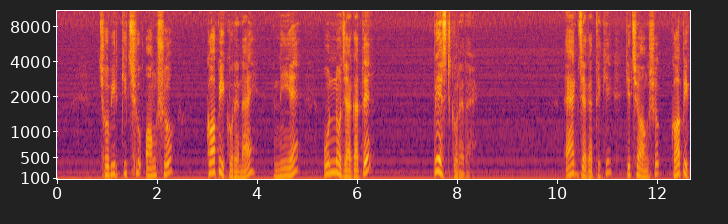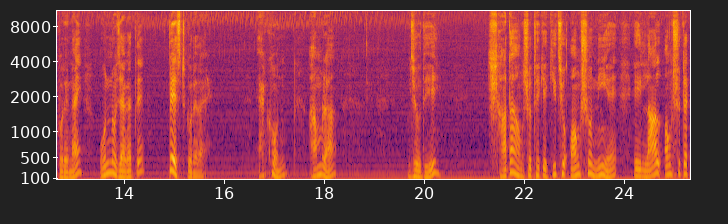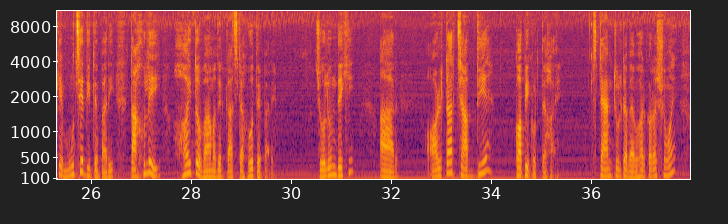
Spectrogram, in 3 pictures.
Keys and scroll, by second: 18.3 ctrl+alt+z.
